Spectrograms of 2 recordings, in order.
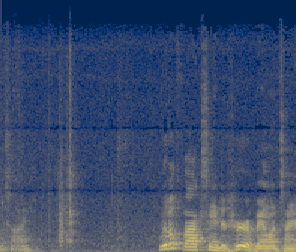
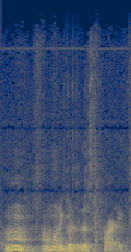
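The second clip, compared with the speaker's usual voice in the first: ordinary delivery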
